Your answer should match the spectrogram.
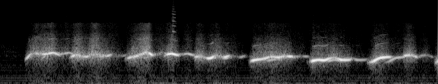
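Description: A person whistles a slow, eerie thriller-style melody up close, clear and fairly loud, in several connected phrases with brief pauses, no other sounds or voices.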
